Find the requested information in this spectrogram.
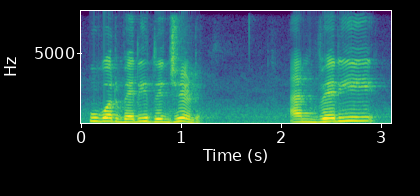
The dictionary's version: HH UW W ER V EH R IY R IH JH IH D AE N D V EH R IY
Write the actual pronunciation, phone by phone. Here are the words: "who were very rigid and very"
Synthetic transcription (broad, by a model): HH UW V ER V EH R IY R IH JH IH D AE N D V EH R IY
